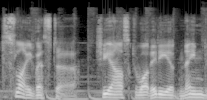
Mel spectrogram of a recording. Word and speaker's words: Sylvester: When the teacher was taking attendance, she called upon a kid called Sylvester and she pronounced it Sylvester. He corrected her and said it was pronounced Svesta.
